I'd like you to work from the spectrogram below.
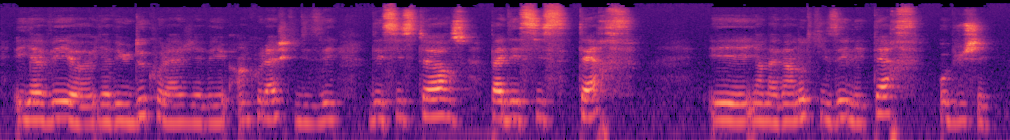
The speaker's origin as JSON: {"language": "French", "country": "France", "also_born_or_lived": "Paris region", "said": "je suis française, j'habite la région parisienne et je suis à moitié d'origine russe."}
